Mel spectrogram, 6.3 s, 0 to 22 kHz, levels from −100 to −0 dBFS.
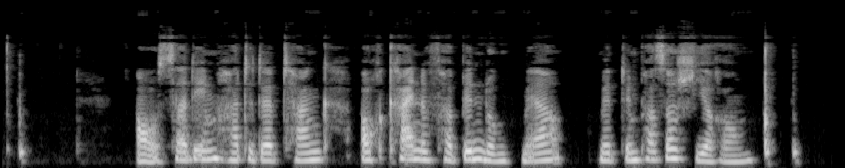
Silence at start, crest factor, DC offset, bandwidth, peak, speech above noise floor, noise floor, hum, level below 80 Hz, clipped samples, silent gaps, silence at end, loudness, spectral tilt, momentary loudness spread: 0.15 s; 20 dB; under 0.1%; 9.4 kHz; -2 dBFS; 44 dB; -65 dBFS; none; -70 dBFS; under 0.1%; none; 0.35 s; -22 LUFS; -5.5 dB/octave; 9 LU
